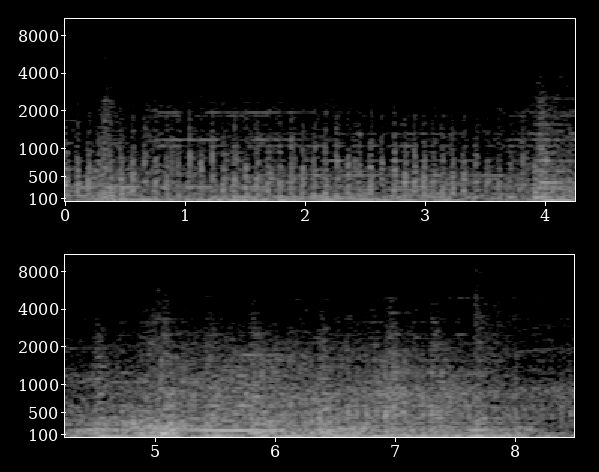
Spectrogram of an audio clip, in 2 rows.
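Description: A helicopter in the action game Bayonetta 3, set in a burning city battlefield, gives a steady rotor drone that swells louder midway, with no talk over it.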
